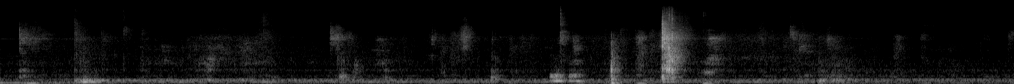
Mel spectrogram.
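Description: Chiropractic side-posture adjustment of the low back and pelvis, with one loud, sharp crack from the joint about two-thirds of the way in. A few smaller clicks and rustles come before it.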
